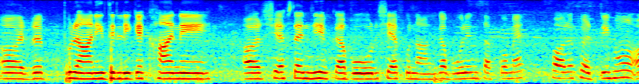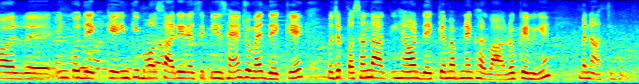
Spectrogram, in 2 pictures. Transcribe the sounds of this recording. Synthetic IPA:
ɔːɾ | pʊɾaːnid̪ɪlːikekʰaːne | ɔːɾʃeːfsɐ̃ɲd͡ʒiːʋkapuːɾʃeːfɡʊnaːlkapuːɾɪnsɐb̚komɛ̃ | fɔːlokɐɾt̪iɦũɔːɾɪnkod̪eːkʰːeɪnkibɔːt̪saːɾiɾɛːsɪpizɦɛ̃d͡ʒoːmɛ̃d̪eːkʰːe | mʊd͡ʒʱepɐsə̃nd̪aːt̪iɦɛ̃ɔːɾd̪eːkʰːemɛ̃ɐp̬neɡʱɐɾʋaːlõkelie | bɐnaːt̪iɦũː

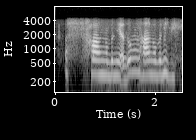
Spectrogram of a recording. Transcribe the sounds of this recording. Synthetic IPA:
shaŋɐbəniɐd̪ɔmɦaŋɐbənini

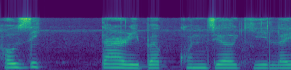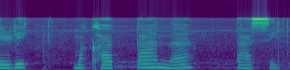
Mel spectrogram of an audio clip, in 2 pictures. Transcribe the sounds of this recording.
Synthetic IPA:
hɐwzik̚ | taɾibɐkʰond͡ʒelɡilɐjɾik̚ | mɐkʰatanɐ | tasi

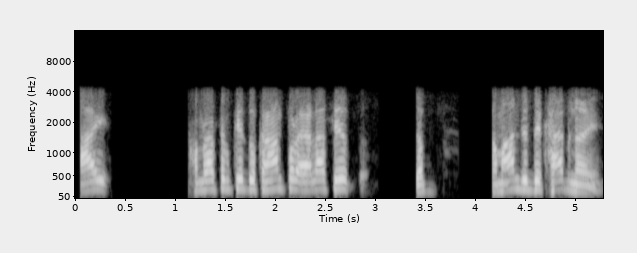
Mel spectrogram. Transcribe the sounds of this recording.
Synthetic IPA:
aj | həmɾasəb̚ʱked̪okanpəɾaɪlase | d͡ʒəb̚ | səmand͡ʒəd̪ekʰaebnəj

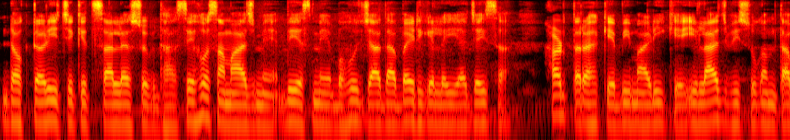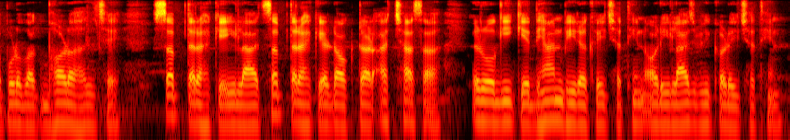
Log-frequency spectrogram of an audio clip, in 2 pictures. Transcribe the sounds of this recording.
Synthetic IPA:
ɖɔkʈəɾit͡ʃikit̪salɛsubid̪ʱaseɦosəmad͡ʒmḛd̪esmebəɦut̪̚d͡ʒad̪abəɪʈʰɡeləjad͡ʒəjsə̰̃ | həɾt̪əɾəɦkebimaɾikeʔḭlad͡ʒbʱisuɡəmt̪apuɾbəkbʱəɾəɦəlt͡ʃʰɛsəb̚t̪əɾəɦkḛilad͡ʒsəb̚t̪əɾəɦkeɖɔkʈəɾə̰tːʃʰa̰sə̰̃ | ɾoɡiked̪ʱjanbʱiɾəkʰɛt͡ʃʰət̪ʰinɔ̰ːɾilad͡ʒbʱikəɽɛt͡ʃʰət̪ʰin

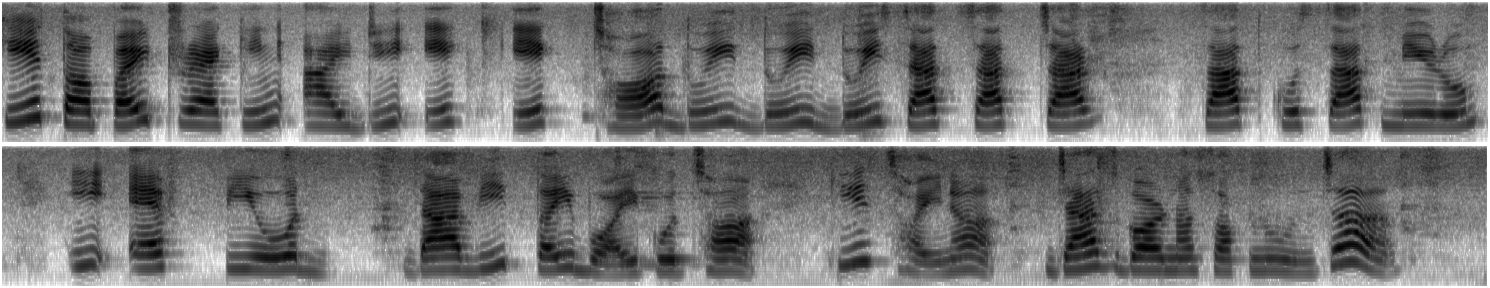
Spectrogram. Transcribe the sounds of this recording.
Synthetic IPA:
ket̪ʌpaĩʈrakiŋajɖiekek̚t͡sʰʌd̪ujd̪ujd̪ujsat̪sat̪̚t͡sar | sat̪kosat̪meɾoiep̚ʰpiod̪abit̪ʌjbʱʌekot͡sʰʌket͡sʰʌjnʌd͡zãd͡zɡʌrnʌsʌknuɦunt͡sʰʌ

